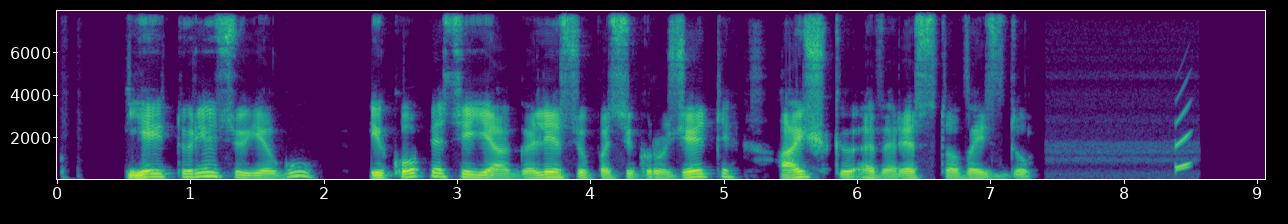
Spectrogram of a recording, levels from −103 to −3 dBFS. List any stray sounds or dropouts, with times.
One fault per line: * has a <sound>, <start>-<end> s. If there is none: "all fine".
* has a chirp, 8.4-8.5 s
